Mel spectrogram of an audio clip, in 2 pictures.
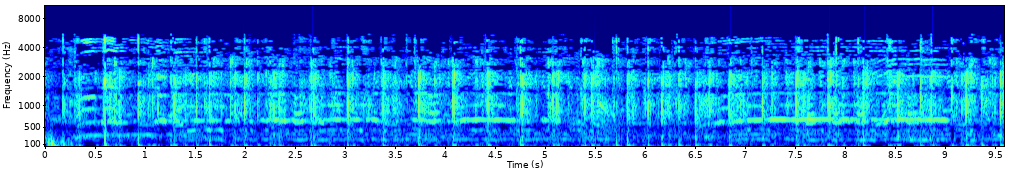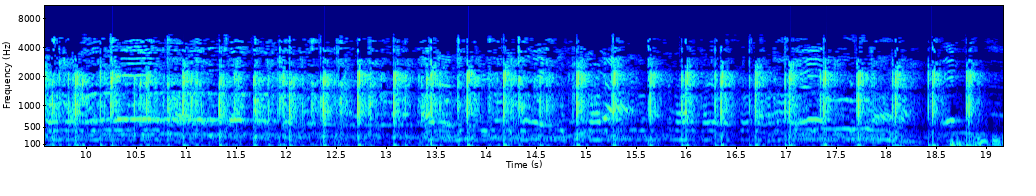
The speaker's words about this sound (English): Oh, let us shout the glory of the Lord right now in the name of Jesus. Oh, let's clap our hands, oh God.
